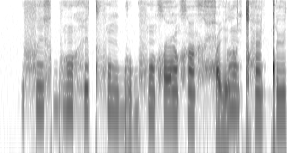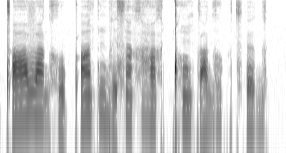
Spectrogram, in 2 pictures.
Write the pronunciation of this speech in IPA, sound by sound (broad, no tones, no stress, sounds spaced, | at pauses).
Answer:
f i x bʱ ũ h i t f ũ ɡ͡b ṵ ɡ f ũ x ʕ ũ x ɑ̃ x ħ ḭ l ũ ǀʰ æ̃ ǃ y tʼ ɑ v ɑ ɡ x ṵ pʼ ɑ̃ t m b ḭ s ɑ̃ x ɦ ɑ x ǃʰ ũ k ɑ̰ ɡ ɦ u k t͡sʼ ø ɡ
